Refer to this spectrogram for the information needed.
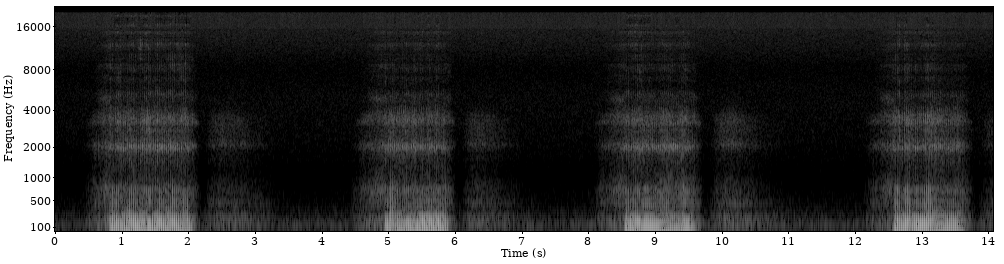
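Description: Four loud, rattling snores about 15 a minute, each followed by a soft whistling breath out: snoring with a light whistle.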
